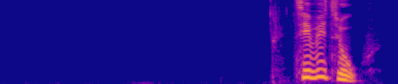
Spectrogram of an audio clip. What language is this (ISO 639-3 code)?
dan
